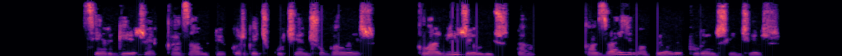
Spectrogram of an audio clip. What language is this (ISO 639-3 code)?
chm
